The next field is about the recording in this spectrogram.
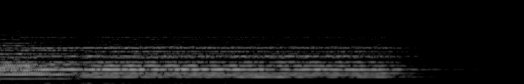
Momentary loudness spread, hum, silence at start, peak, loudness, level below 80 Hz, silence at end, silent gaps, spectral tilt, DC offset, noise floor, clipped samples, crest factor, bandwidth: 5 LU; none; 0 s; -24 dBFS; -38 LUFS; -78 dBFS; 1.05 s; none; -3.5 dB/octave; under 0.1%; -82 dBFS; under 0.1%; 14 dB; 7.4 kHz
